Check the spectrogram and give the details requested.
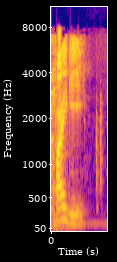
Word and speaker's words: Feige: the movie Wow speaking of Marvel movies Kevin Feige who I'm glad we're now pronouncing that correctly that was that works released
